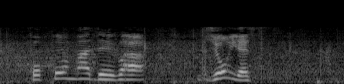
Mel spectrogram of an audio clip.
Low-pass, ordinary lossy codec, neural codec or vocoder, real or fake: 7.2 kHz; MP3, 24 kbps; codec, 16 kHz, 0.8 kbps, ZipCodec; fake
